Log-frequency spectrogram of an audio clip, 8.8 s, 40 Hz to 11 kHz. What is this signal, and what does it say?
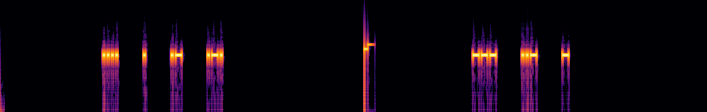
Morse code, heard as a keyed tone, about 43 wpm, spaced as for 21 wpm, 700 Hz. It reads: HEAR OUT
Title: 4x Character Spacing - Top 300 Words - 45wpm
